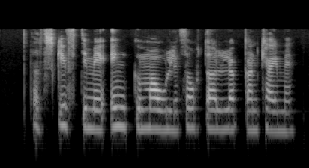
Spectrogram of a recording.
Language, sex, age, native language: Icelandic, female, 11, Icelandic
